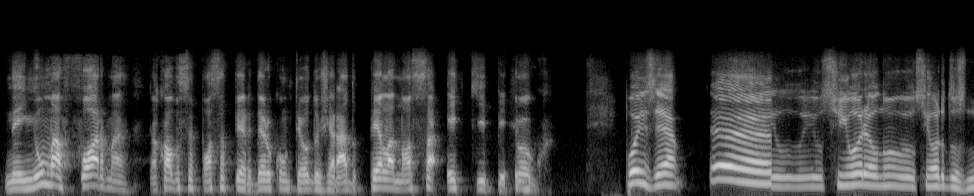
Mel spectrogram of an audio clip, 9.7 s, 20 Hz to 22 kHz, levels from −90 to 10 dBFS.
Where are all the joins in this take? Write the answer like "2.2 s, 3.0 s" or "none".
5.2 s, 7.7 s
